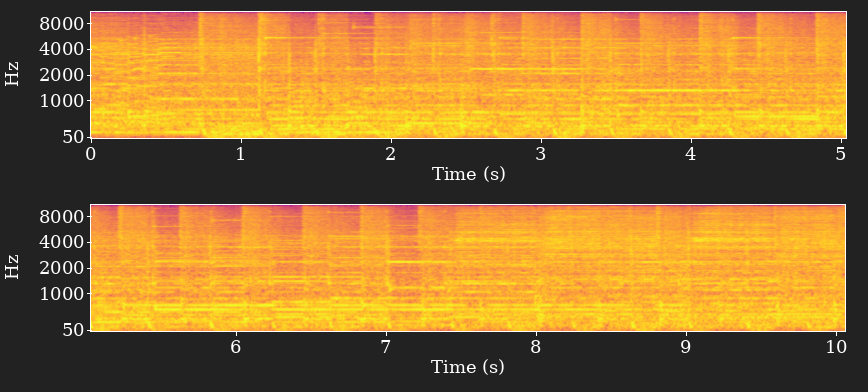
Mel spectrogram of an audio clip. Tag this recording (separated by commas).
Drum kit, Music, Bass drum, Musical instrument, Drum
